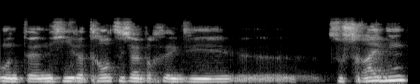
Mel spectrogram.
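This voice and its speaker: In a monotone, flat intonation, a man delivers his words at a medium pitch. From northern Germany, Bremen. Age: 30s. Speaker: youth sports organization director. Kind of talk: interview. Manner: hesitant, many fillers.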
